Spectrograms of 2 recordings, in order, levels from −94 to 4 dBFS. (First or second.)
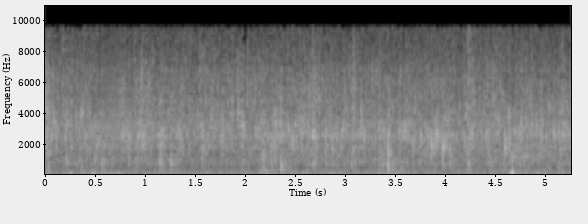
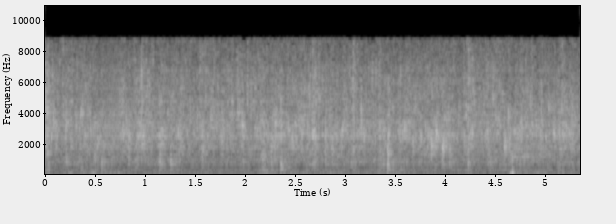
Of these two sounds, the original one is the second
